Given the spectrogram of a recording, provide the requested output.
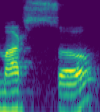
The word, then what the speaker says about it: marzo: Z to an S because it's pronounced marzo with a sound, so they think it might be an S, but the letters Z and S share the same sound in Spanish, so you just need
